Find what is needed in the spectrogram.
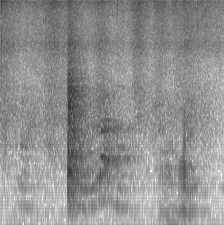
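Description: Brief, faint background voices, one of them a child's, with a sudden sharp sound about two-thirds of a second in.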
